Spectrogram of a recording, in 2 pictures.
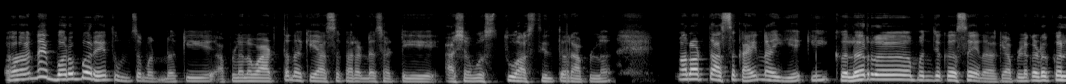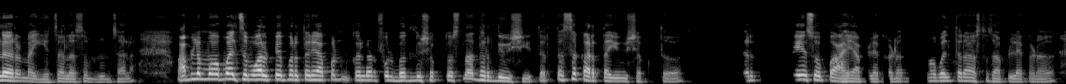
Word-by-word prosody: अ, 220 +4 +1
नाही 350 +4 +2
बरोबर 250 +4 +4
आहे 200 0 +3
तुमचं 170 -3 -7
म्हणणं 135 -2 -9
की 150 0 -5
आपल्याला 155 +5 -6
वाटतं 150 +4 -2
ना, 185 - -2
की 165 - -4
असं 145 +1 -4
करण्यासाठी 140 -2 -7 0.4
अशा 130 +4 -2
वस्तू 145 +4 -3
असतील, 140 +2 -7
तर 155 -1 -5
आपलं 135 +1 -7 0.7
मला 230 - +3
वाटतं 235 -1 +3
असं 200 +3 +1
काही 180 -1 -1
नाहीये 180 -6 -1
की 200 +2 -4
कलर 195 +6 +4
अ, 225 -1 +4
म्हणजे 200 0 -2
कसं 190 0 +2
आहे 180 - +2
ना 135 -2 -4
की - - -6
आपल्याकडं 165 +6 +1
कलर 190 -4 +6
नाही 145 -5 -5
आहे. 115 - -9
चला 135 -1 -4
समजून 125 -2 -11
चला, 130 +2 -11 0.5
आपलं 245 +5 +5
मोबाईलचं 240 -1 +6
वॉलपेपर 220 0 +6
तरी 210 -1 +5
आपण 210 +2 +1
कलरफुल 195 -1 0
बदलू 180 +1 0
शकतोच 195 0 -4
ना 135 - +2
दरदिवशी, 165 -7 0
तर - - -6
तसं 215 +4 0
करता 175 -4 +2
येऊ 145 -1 -2
शकतं. 130 0 -11 0.7
तर 185 - -4 0.4
ते 220 0 +6
सोपं 195 -5 +1
आहे 140 -1 0
आपल्याकडं, 135 +1 -8 0.3
मोबाईल 165 +2 -2
तर 175 - -1
असतोच 155 -3 -5
आपल्याकडं. 130 0 -8
165 Hz, 175 wpm, -23 LUFS, 140-200 Hz, 0.7 s, कलर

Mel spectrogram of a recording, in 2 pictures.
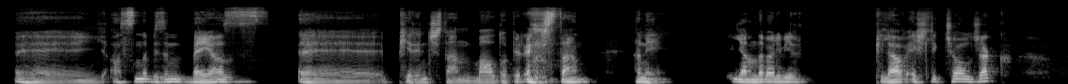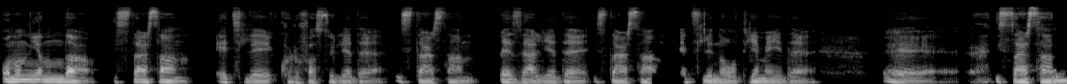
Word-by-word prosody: Eee, 90 -5 -2
y 90 -2 -7
aslında 120 +5 +2
bizim 115 -2 0
beyaz, 110 +3 +3 0.4
eee, 85 0 -3
pirinçten, 80 -1 -1
baldo 85 +1 -1
pirinçten, 105 +1 +5 0.4
hani, 100 -3 +1 0.6
yanında, 110 -2 +5
böyle, 105 -1 +4
bir 105 0 0 0.7
pilav 105 +2 +4
eşlikçi 115 +3 -1
olacak. 130 +5 +2 0.6
Onun 110 0 +4
yanında 100 -5 +2
istersen 100 -3 +1 0.4
etli 90 0 -5
kuru 90 -4 -9
fasulye 85 -1 -3
de, 75 -3 -9
istersen 90 -4 -1 0.3
bezelye 80 -1 -3
de, 80 -2 -4
istersen 100 -6 -1 0.4
etli 100 -3 -3
nohut 80 +2 -6
yemeği 85 -4 -2
de, 80 +4 -8 0.7
eee, 80 - -4 0.4
eh, - - -12
istersen 95 -1 +4
95 Hz, 95 wpm, -24 LUFS, 85-105 Hz, 0.7 s, pirinçten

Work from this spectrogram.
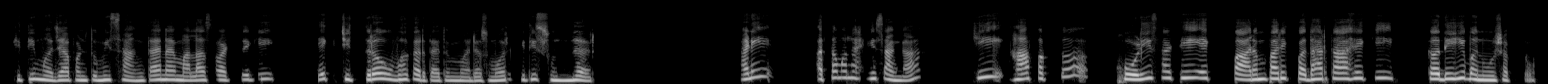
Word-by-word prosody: किती 215 +4 -3
मजा 195 -4 +2
पण 200 -1 +1
तुम्ही 195 +1 +2
सांगताय 200 0 -2
ना 220 -1 +3
मला 195 -1 +1
असं 200 +2 -5
वाटतंय, 205 +2 -4
की 250 +4 -8 0.5
एक 245 - -5
चित्र 225 +1 +1
उभं 230 -3 +3
करताय 180 -5 -2
तुम्ही 180 -1 -1
माझ्यासमोर 175 +2 -2 0.2
किती 220 +3 -3
सुंदर. 190 -3 +2 1.5
आणि 320 +10 0 0.5
आता 305 - -2
मला 310 -1 -2
हे 275 - 0
सांगा, 205 -6 0 0.6
की 345 +4 0
हा 240 +2 +3
फक्त 270 +5 -5 0.6
होळीसाठी 290 +5 +3
एक 290 - -2 0.2
पारंपरिक 245 +4 +4
पदार्थ 250 +3 +2
आहे, 265 +1 +2
की 295 +2 -4 0.4
कधीही 255 +2 +5
बनवू 215 -7 +4
शकतो? 195 +1 -7
230 Hz, 135 wpm, -23 LUFS, 195-265 Hz, 1.5 s, कधीही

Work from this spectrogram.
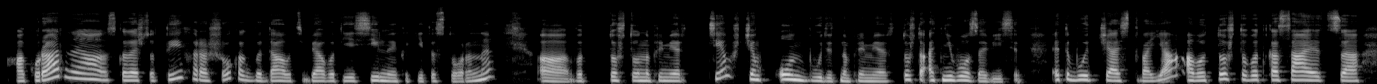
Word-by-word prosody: Аккуратно 235 - +3
сказать, 185 -2 0
что: 180 -1 -8
ты, 245 - -1
хорошо, 220 - -2
как 220 -8 -3
бы, 170 -1 -1
да, 170 +2 0
у 155 - -2
тебя 160 +1 -3
вот 160 0 -4
есть 160 -2 -4
сильные 165 -4 0
какие-то 145 0 -10
стороны. 150 - -2 0.4
А, 140 -5 +2
вот 155 +2 -5 0.2
то, 180 - +1
что, 175 0 -3
например, 170 -1 0 0.2
тем, 330 +9 -2
чем 215 -4 +1
он 225 -4 +6
будет, 165 -4 -4
например, 150 -2 -2
то, 215 - +1
что 215 - 0
от 180 +1 -1
него 195 -1 +4
зависит- 130 -5 -6 0.2
это 215 +2 -1
будет 205 0 +2
часть 170 -4 0
твоя, 165 +3 0
а 185 - +6
вот 185 +1 -1
то, 245 +3 +4
что 240 -2 -4
вот 210 0 0
касается, 185 -4 +3
180 Hz, 175 wpm, -21 LUFS, 160-205 Hz, 0.4 s, он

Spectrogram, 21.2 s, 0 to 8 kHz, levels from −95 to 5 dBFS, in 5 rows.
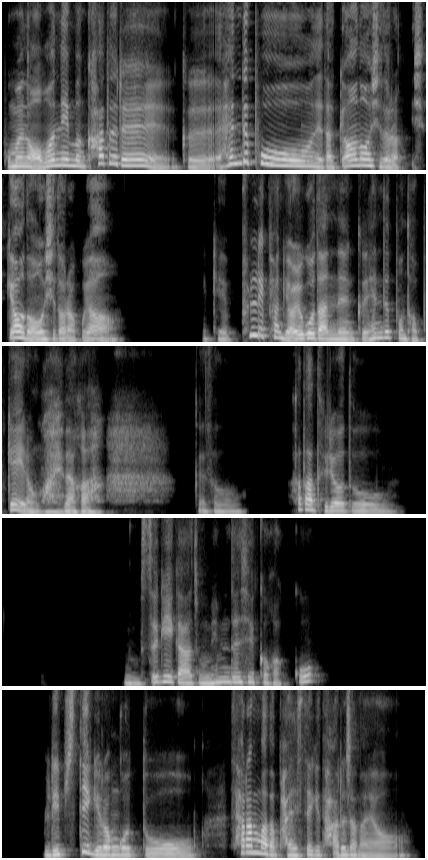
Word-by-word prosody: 보면 215 +1 +2
어머님은 245 - +3
카드를 260 - 0
그 165 -2 -3
핸드폰에다 270 - +1
껴 240 +7 +3
넣으시더라 185 - 0 0.2
껴 265 -1 +6
넣으시더라고요. 165 -1 0 0.8
이렇게 170 -3 -10
플립 350 -4 -2
확 260 -6 0
열고 200 +7 +5
닫는 175 -5 +3
그 165 - -4
핸드폰 240 +1 -2
덮개 165 - -3
이런 155 -3 -1
거에다가. 155 -2 -2 0.9
그래서 165 -2 -10 0.5
사다 255 -2 +1
드려도 175 -6 -4 1.5
음 165 -1 -5
쓰기가 210 +1 -1
좀 175 -1 -2
힘드실 225 +1 -3
것 190 - -5
같고 190 - -8 1.4
립스틱 205 - +1
이런 185 0 +4
것도 170 -3 -1 0.4
사람마다 295 -10 +3
발색이 170 +3 -1
다르잖아요. 155 -3 -3
185 Hz, 250 characters per minute, -24 LUFS, 165-240 Hz, 1.5 s, 껴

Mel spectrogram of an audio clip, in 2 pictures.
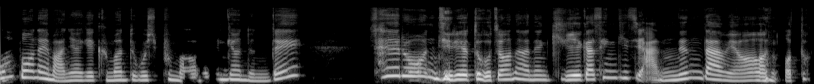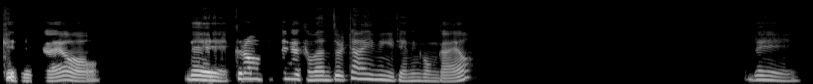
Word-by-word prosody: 다음번에 315 -4 +2
만약에 185 -1 0
그만두고 195 +1 -2
싶은 200 +2 -5
마음이 165 -1 -6
생겼는데 225 - -1 0.6
새로운 390 -5 +3
일에 225 -1 +8
도전하는 220 0 +2
기회가 215 +2 +4
생기지 305 +2 -4
않는다면 195 - +1
어떻게 250 -8 -1
될까요? 155 +2 -3 0.9
네 195 -8 +2
그럼 260 -1 +1
그때가 240 +1 -4
그만둘 200 +1 -3
타이밍이 230 -8 -4
되는 170 -1 -8
건가요? 155 - -7 2.7
네. 195 -7 -8
210 Hz, 235 characters per minute, -19 LUFS, 185-250 Hz, 2.7 s, 일에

